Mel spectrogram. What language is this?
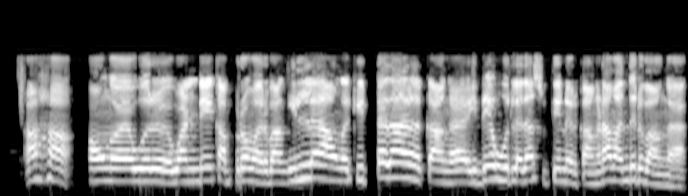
Tamil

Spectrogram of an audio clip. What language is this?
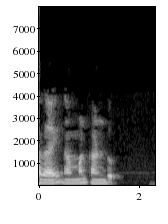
Malayalam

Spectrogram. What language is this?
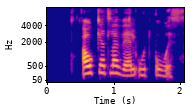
Icelandic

